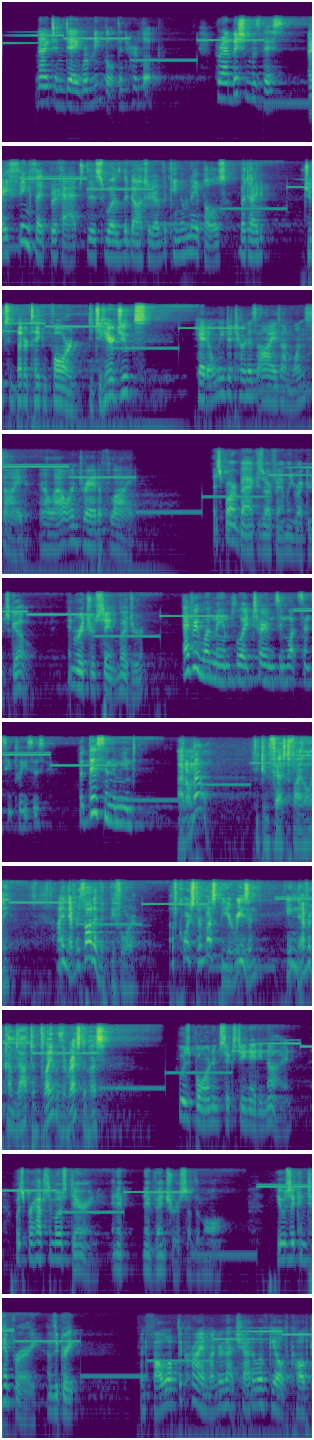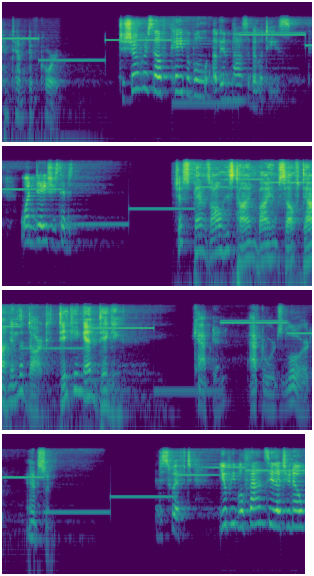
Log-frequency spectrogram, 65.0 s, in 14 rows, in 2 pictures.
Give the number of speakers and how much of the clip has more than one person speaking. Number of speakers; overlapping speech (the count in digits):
7, no overlap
